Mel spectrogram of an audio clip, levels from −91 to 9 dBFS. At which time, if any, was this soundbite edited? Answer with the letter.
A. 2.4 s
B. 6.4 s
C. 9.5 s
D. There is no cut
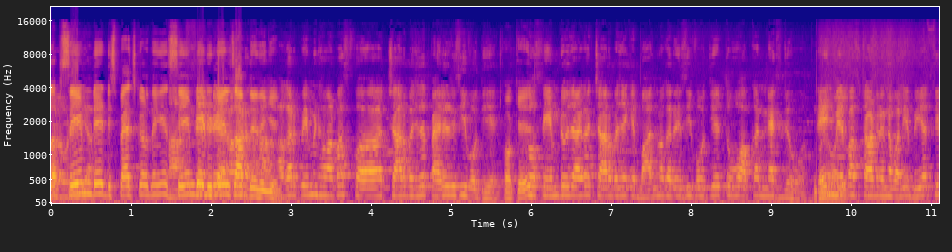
C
